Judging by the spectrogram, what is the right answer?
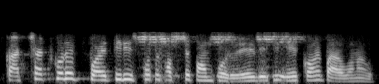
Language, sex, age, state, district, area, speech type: Bengali, male, 30-45, West Bengal, Kolkata, urban, conversation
